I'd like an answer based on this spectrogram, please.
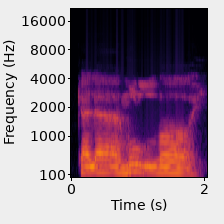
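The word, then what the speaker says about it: كلام الله: Mais en revanche, vu qu'il est précédé d'un mot, nous devons faire la liaison. Donc ici, nous avons El Qur'anu Kalamullah.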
